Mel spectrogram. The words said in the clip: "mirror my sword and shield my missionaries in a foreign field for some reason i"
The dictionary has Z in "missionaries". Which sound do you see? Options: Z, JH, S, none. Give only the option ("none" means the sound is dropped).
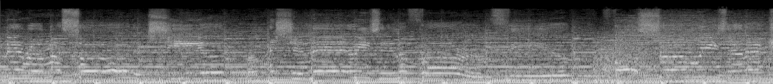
Z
